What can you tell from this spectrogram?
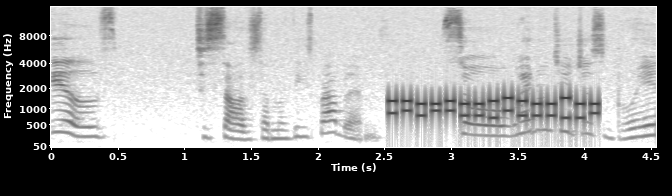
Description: DTMF, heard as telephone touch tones, dialled by machine, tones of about 60 ms, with speech in English. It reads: 804*0442#544317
